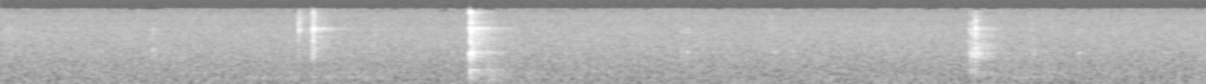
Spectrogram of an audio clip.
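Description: Three light clicks, the sharpest about two and a half seconds in, from hands and a screwdriver working at a Square D drum switch while a wire is connected to one of its terminals.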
